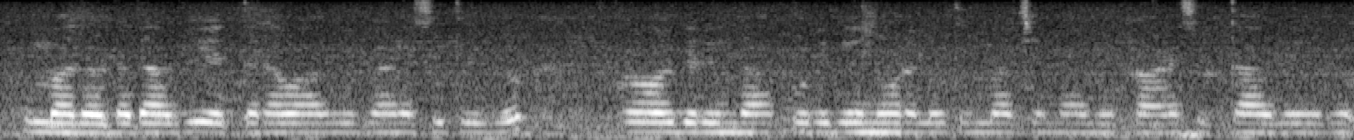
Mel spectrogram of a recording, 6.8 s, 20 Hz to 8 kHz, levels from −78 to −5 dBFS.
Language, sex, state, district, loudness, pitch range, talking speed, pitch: Kannada, female, Karnataka, Raichur, -17 LUFS, 195-200 Hz, 95 wpm, 200 Hz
